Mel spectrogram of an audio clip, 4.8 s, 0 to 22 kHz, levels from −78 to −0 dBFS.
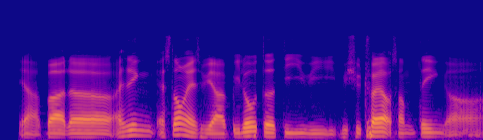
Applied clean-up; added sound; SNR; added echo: neural separator model SepFormer DNS4.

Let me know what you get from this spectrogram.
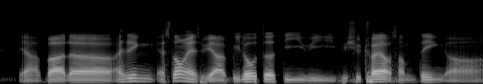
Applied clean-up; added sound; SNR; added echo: none; none; none; none.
